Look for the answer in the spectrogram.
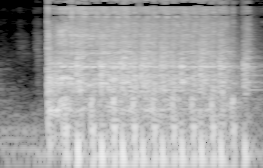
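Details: Craftsman riding tractor, single-cylinder engine, cranking over but not starting: quick, even cranking chuffs with no catch. There is spark, but the spark plug is carbon-fouled. Crank but no start from a fouled spark plug.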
